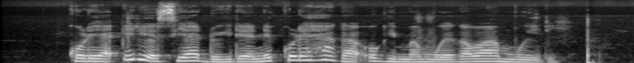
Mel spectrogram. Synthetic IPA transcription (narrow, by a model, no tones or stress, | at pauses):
koɾeaʔiɾjɔsjaduiɾɛnekuɾɛɦaɣaʔoɣimamwɛɣawaːmwiɾi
